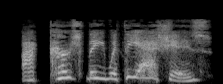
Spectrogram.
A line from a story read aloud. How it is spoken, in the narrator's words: Cordelia cried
